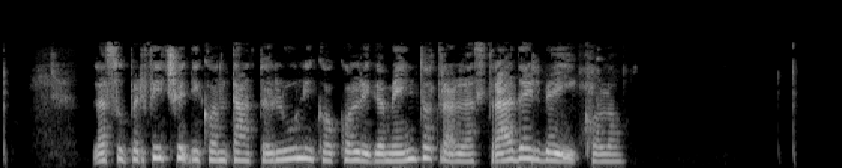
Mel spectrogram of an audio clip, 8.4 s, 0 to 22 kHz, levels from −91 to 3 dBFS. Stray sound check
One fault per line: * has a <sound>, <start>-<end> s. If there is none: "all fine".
all fine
